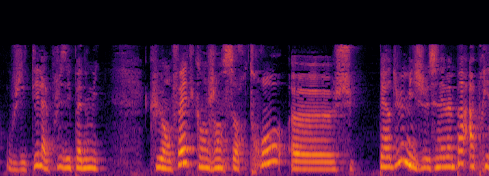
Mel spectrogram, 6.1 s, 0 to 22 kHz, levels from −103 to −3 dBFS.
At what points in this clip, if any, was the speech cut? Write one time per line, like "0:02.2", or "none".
none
